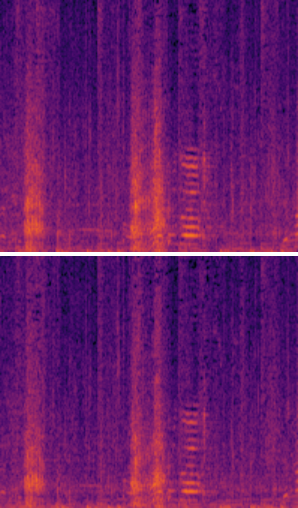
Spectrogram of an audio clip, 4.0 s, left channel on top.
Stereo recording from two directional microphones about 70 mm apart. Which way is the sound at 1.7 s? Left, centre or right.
Left.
